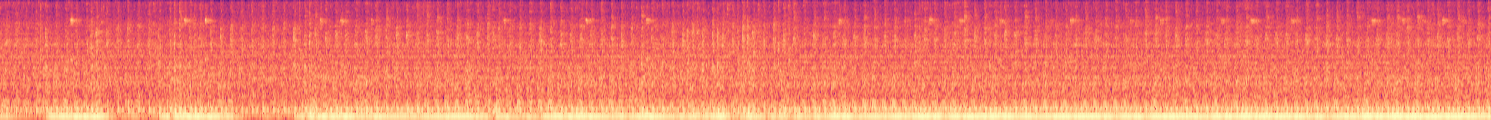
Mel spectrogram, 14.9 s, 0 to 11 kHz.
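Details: Norton P11 competition twin, after cleaning debris from pilot jet (choke needed to start): steady, even firm idle at a set 1,000 rpm that never stumbles or hunts; sounds healthy and settled.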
